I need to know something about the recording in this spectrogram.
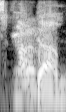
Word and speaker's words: SCOM: So just touching on the how do you say SCOM, the Supreme Court of Mayflower, the political ideology chart? I want to talk about that. It's scum. It's scum. It's scum. Okay. It's scum.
